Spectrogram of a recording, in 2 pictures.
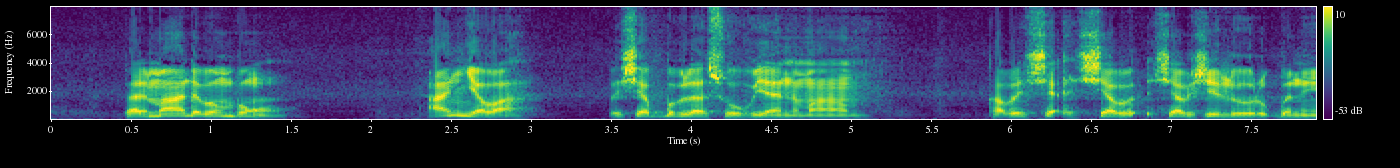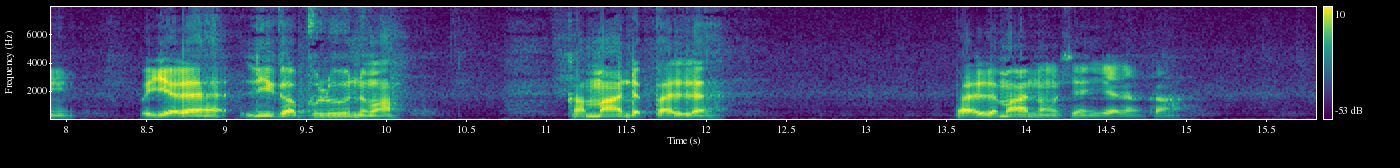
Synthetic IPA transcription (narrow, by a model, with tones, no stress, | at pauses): pa˨lɨ˨maː˦dɨ˦bɨ˦m˦bʊ˦ŋ˨ | a̰˦n˦ɲɛ˨βa˨ | bɛ˦ʃɛ˦bɡ͡bʊ˦bla˦soː˦bʊ˦ja˦nɨ˨maː˦ | ka˨bɨ˦ʃɛ˦bʃe˦loː˦ɾɨ˨ɡ͡bɨ˦nɨ˦ | bɛ˨jɛ˨la˦liː˦ɡa˨bu˨lu˦nɨ˨ma˨ | ka˨maː˦dɨ˨pa˨lːɨ˦ | pa˨lːɨ˦maː˦nɨ˨ŋ˨ʃɛ˦n˨jɛ˨lɨ˨ŋ˨ka̰˨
